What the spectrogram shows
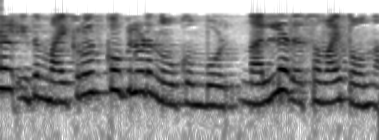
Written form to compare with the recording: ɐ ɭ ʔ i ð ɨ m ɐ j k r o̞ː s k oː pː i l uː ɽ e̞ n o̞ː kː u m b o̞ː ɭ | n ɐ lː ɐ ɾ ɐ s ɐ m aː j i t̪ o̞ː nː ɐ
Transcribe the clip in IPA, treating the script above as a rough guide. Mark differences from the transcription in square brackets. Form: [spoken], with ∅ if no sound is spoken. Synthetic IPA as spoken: ɐ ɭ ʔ i ð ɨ m ɐ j k r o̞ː s k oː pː i l uː ɽ e̞ n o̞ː kː u m b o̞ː ɭ | n ɐ lː ɐ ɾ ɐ s ɐ m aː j i t̪ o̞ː nː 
